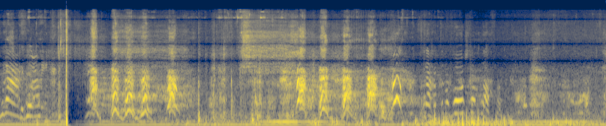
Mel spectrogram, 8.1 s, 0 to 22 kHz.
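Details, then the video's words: Boxer working dog Diesel v. Ons Hullekke in protection training, its third time on the table doing bite work; a burst of rough, harmonic barks roughly three per second after a sharp bang, with people talking underneath. "Diesel v. Ons Hullekke boxer protection 3e x op tafel pakwerk"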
